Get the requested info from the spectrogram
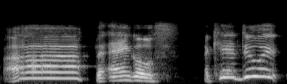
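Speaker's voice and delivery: squeaky high frustrated yelps; straining exclamation. Real, not acted. Twisting arm to show camera tattoo, high strained yelp. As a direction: voice cracks up high struggling with angle.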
